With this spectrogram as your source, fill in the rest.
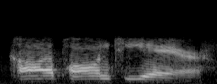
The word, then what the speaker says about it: Carpentier: man or gorgeous george american fans went to the trouble of pronouncing his name correctly car pontiere um now the one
